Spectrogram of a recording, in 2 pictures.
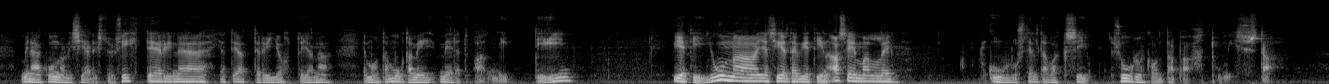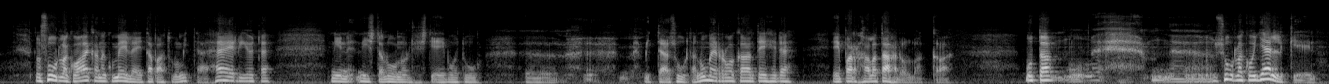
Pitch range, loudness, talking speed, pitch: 105-145 Hz, -22 LUFS, 100 wpm, 115 Hz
